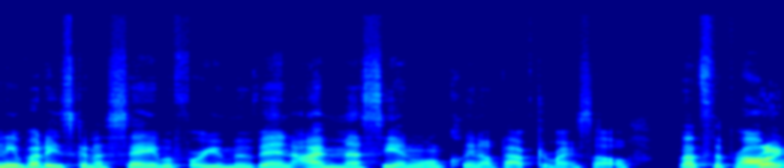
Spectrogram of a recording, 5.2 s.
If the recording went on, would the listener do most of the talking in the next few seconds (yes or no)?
yes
